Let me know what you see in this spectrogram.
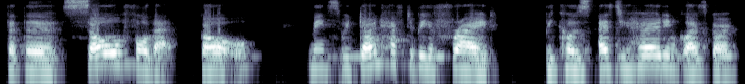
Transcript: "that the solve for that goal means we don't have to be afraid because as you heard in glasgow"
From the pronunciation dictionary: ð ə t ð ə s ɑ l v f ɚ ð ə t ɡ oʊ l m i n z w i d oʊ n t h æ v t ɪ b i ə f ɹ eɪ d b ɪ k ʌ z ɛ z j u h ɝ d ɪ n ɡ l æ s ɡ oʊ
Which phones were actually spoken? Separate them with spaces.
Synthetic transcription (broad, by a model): ð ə t ð ə s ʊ l f ɚ ð ə t ɡ oʊ l m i n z w i d oʊ n t h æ f t ɪ b i ə f ɹ eɪ d b ɪ k ʌ z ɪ z j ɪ h ɝ d ɪ n ɡ l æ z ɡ oʊ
